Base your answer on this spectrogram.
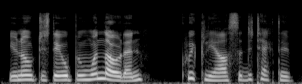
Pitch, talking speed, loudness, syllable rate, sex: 205 Hz, 200 wpm, -18 LUFS, 7.8 syllables/s, female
